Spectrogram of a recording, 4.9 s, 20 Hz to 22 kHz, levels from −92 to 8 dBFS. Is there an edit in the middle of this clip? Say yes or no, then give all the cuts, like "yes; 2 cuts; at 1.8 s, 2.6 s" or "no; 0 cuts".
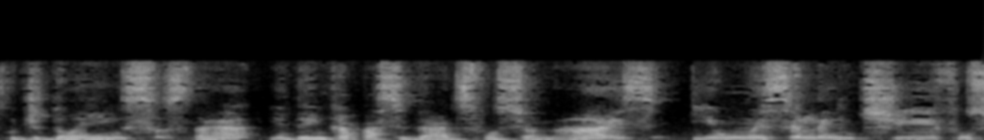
yes; 1 cut; at 1.3 s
